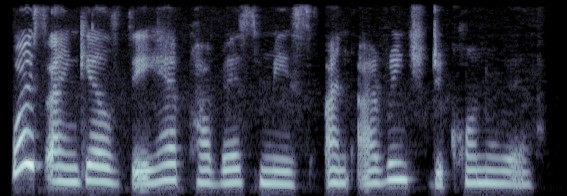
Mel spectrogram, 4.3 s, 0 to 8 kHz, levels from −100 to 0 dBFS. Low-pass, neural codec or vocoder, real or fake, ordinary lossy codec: 7.2 kHz; none; real; none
